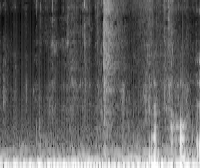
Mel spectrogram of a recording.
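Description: Low, steady rumble of a big plane flying by overhead, with a brief rustle of handled plastic about a second in.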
